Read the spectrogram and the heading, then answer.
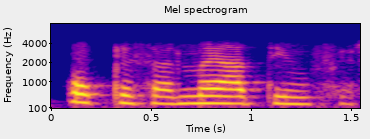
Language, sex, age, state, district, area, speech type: Hindi, female, 18-30, Madhya Pradesh, Gwalior, urban, conversation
